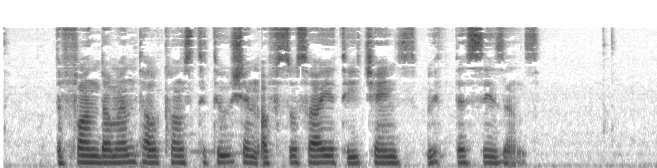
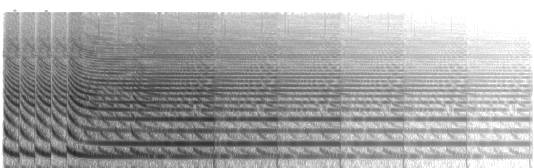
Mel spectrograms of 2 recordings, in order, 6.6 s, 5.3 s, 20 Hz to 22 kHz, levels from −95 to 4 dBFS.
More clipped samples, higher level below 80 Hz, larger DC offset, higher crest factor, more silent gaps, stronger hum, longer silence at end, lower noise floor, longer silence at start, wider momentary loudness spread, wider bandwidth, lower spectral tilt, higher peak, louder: neither; about the same, -56 dBFS vs -52 dBFS; neither; first, 22 dB vs 16 dB; neither; neither; about the same, 1.2 s vs 1.3 s; first, -62 dBFS vs -52 dBFS; first, 0.55 s vs 0.05 s; second, 13 LU vs 20 LU; second, 12 kHz vs 16.5 kHz; first, -3.5 dB/octave vs -0.5 dB/octave; about the same, -2 dBFS vs -2 dBFS; second, -22 LUFS vs -14 LUFS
